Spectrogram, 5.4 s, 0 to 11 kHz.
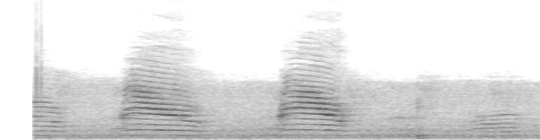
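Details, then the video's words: Domestic cat fighting a kitten: two loud, drawn-out harmonic meows around 1.5 and 3 seconds, rising then falling, with a softer, shorter meow near the end over steady background hiss. "cat fighting baby cat very dengrous"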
